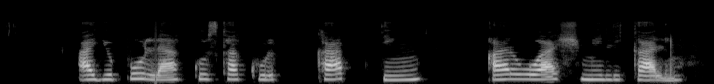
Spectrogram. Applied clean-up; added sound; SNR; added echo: none; none; none; none.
